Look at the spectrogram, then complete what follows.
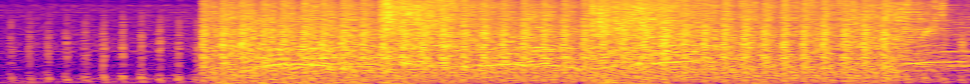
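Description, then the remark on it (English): Rapid bursts of automatic gunfire from terrorists on a freighter deck start in a quick, even rhythm, then swell into a loud, dense barrage of overlapping shots that roars on without pause to the end. “But the flashes he had expected to see milliseconds before the terrorists' bullets smashed through his mortal body never came.”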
